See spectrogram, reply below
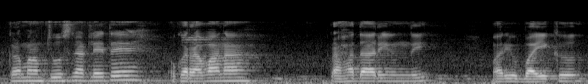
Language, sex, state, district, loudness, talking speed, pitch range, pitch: Telugu, male, Andhra Pradesh, Guntur, -21 LUFS, 100 wpm, 140-165 Hz, 150 Hz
